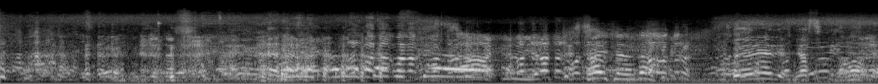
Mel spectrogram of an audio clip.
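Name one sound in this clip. Several men talk over one another with animation outdoors.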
